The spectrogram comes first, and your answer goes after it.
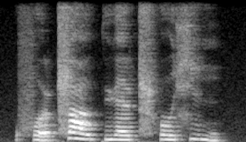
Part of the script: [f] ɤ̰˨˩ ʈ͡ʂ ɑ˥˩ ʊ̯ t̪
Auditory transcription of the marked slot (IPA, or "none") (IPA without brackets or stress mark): f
